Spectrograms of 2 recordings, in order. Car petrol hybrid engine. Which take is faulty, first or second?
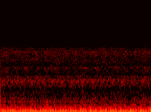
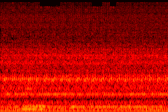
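first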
